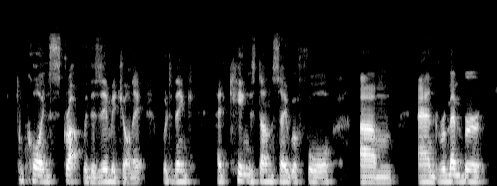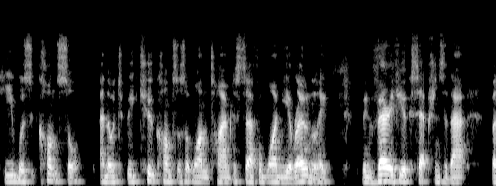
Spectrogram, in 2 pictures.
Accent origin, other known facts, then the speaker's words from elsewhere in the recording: Ireland; from Ireland.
